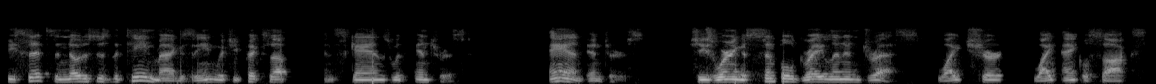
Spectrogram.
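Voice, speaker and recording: A man's voice: fairly low pitch, dull audio. A man reading stage directions as scripted narration for a live table read.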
